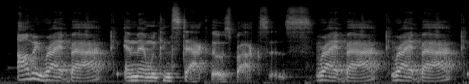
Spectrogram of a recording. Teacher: A vowel being pronounced further back in the mouth among Bakersfield African Americans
